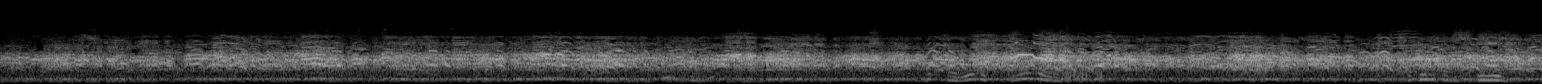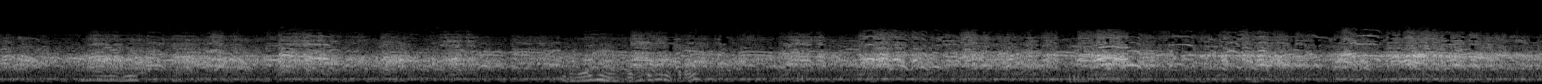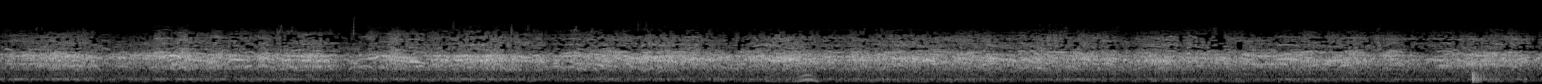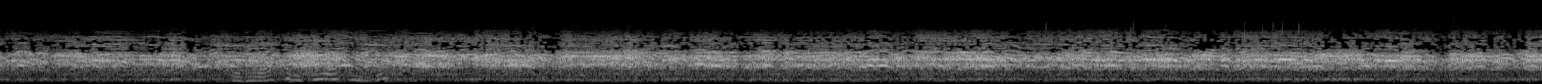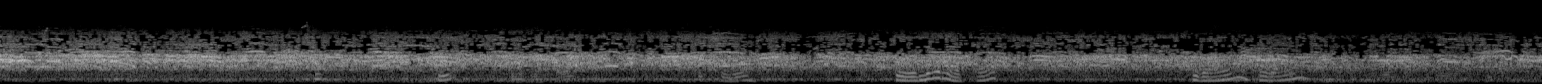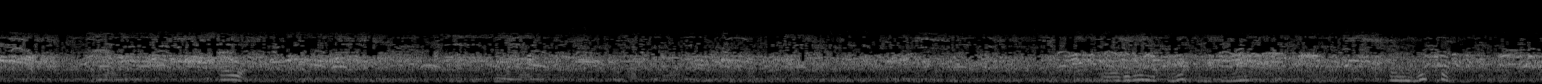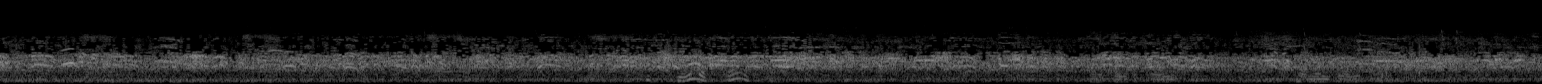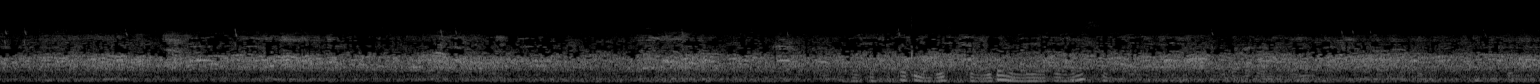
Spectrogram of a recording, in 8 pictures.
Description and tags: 20081130.geese.overheading
Several hundred Greylag geese on migration arriving to the marshes of Donana, S Spain, on the last day of November 2008. Sennheiser MKH60 + MKH30 into Shure FP24 and Edirol R09 recorder
grauwe-gans, greylag-goose, oca, graugans, marshes, spain, bird, ansar, migration, field-recording, oie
